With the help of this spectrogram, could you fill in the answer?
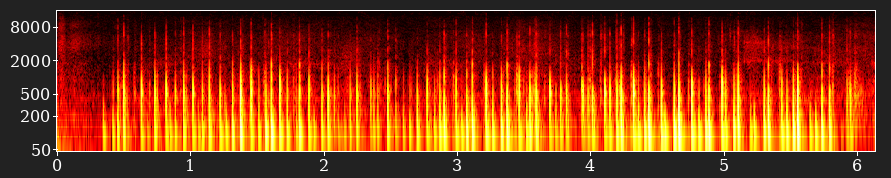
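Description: A wooden chopping board is tapped in a fast, steady run of about 38 short, dull knocks over six seconds. Each tap is a brief, low, hollow thud with almost no ring and no bright high end.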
